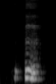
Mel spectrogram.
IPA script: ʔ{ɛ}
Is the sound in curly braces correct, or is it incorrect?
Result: incorrect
